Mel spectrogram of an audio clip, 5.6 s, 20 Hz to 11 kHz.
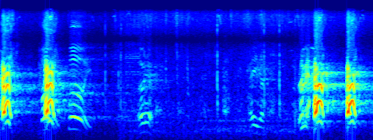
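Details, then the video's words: Kodiak, a German Shepherd Dog bitch three weeks from whelping 10 puppies, in bark and hold training, January 2010: two sharp barks, a rising whine, quieter vocal sounds, then two more loud barks. "GSDs BARK & HOLD"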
